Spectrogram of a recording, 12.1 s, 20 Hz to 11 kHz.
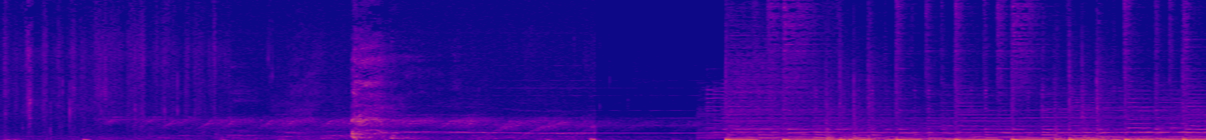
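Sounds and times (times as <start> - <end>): sharp cough: 3.5 - 4.3.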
